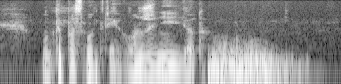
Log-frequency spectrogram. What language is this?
Russian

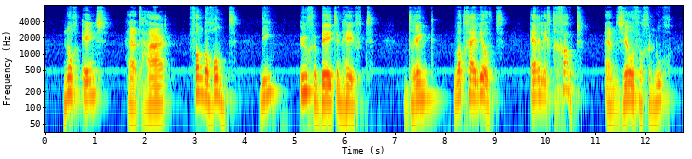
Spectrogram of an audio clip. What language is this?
Dutch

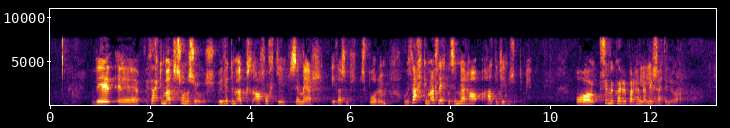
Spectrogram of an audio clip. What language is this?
Icelandic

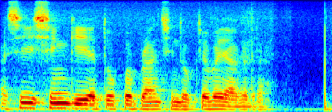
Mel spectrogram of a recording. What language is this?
Manipuri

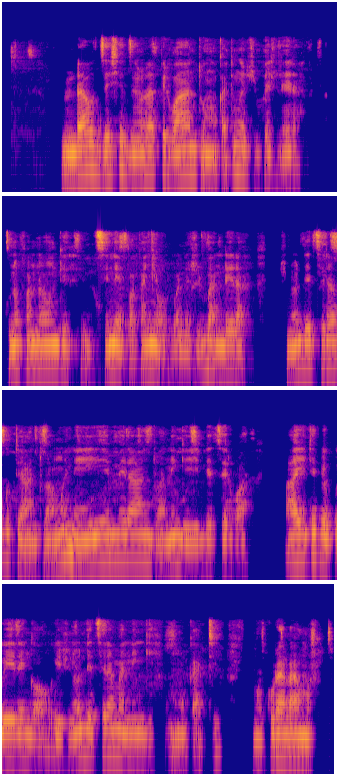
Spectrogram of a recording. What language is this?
Ndau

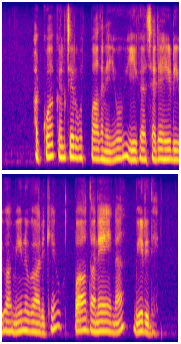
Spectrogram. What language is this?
Kannada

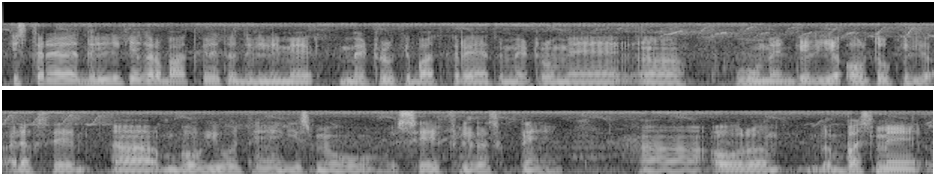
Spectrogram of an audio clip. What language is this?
Urdu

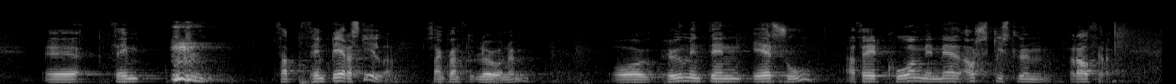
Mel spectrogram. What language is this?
Icelandic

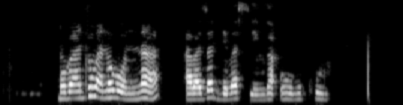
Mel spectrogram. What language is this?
Ganda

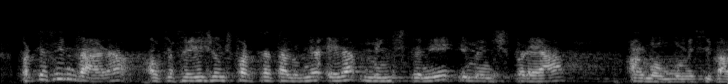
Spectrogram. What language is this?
Catalan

